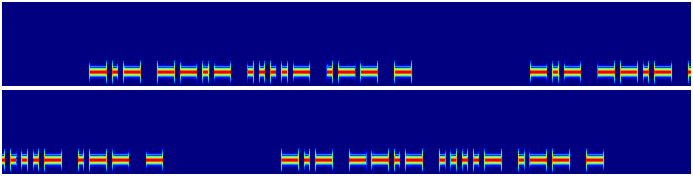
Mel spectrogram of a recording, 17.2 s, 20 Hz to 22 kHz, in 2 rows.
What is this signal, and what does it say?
Morse code, heard as a keyed tone, about 17 wpm, 700 Hz. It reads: KQ4WT KQ4WT KQ4WT
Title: USA Call Signs - 5 Characters - Repeated 3x - 17wpm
